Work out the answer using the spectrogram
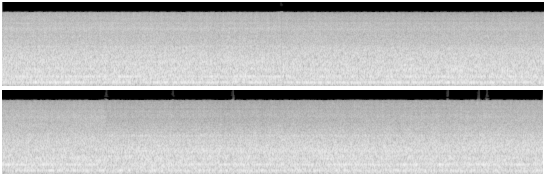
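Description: Standing electric commuter train's onboard equipment running: a steady whirring hum with a low drone held under it, unchanging throughout.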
